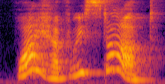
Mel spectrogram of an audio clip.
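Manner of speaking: put-on high little girl piggy voice; a curious small girl asking; Peppa's voice. Peppa asking Daddy why the car stopped, high and curious. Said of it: "asked Peppa".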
